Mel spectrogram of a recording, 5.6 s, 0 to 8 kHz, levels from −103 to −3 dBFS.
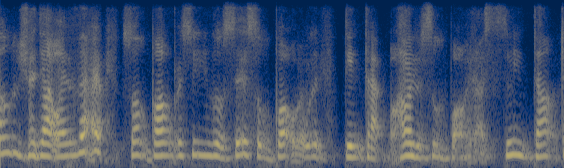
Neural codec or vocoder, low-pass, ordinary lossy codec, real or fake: codec, 16 kHz, 0.5 kbps, FreqCodec, larger model; 7.2 kHz; Opus, 16 kbps; fake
